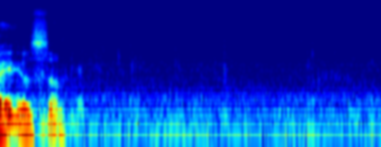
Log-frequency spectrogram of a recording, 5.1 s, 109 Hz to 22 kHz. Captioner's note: pauses 8 seconds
